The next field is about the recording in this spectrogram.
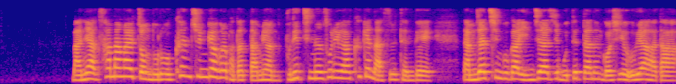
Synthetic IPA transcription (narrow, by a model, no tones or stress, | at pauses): maɲak̚sʰamaŋɦaɭt͡ɕ͈ʌŋdoɾokʰɯnt͡ɕʰunɡjʌɡɯɭpadat̚t͈amjʌnpuɾit͡ɕʰinɯnsʰoɾiɡakʰɯɡe̞nas͈ɯɭtʰe̞nde̞ | namd͡ʑat͡ɕʰinɡuɡaind͡ʑiɦad͡ʑimotʰe̞t̚t͈anɯnɡʌɕʰiɯjaɦada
